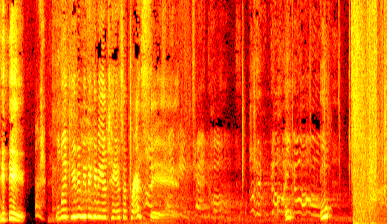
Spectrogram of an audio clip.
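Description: A young girl speaks urgently.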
